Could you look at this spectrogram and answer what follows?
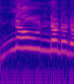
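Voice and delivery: high-pitched mock refusal, sliding down; flustered refusal. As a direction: pile up the refusals, starting high. Retold flustered refusal to friends.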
